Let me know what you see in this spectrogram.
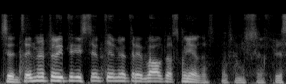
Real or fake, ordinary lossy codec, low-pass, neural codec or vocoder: fake; AAC, 96 kbps; 10.8 kHz; codec, 24 kHz, 1.5 kbps, HILCodec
